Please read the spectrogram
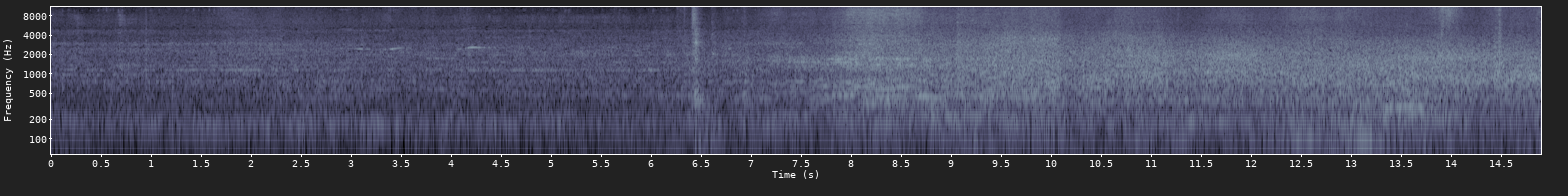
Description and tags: SonicSnaps-IDES-FR-street
The street in front of IDES.
A motorbike and an open top bus full of tourists passed by.
Paris, street, FranceIDES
